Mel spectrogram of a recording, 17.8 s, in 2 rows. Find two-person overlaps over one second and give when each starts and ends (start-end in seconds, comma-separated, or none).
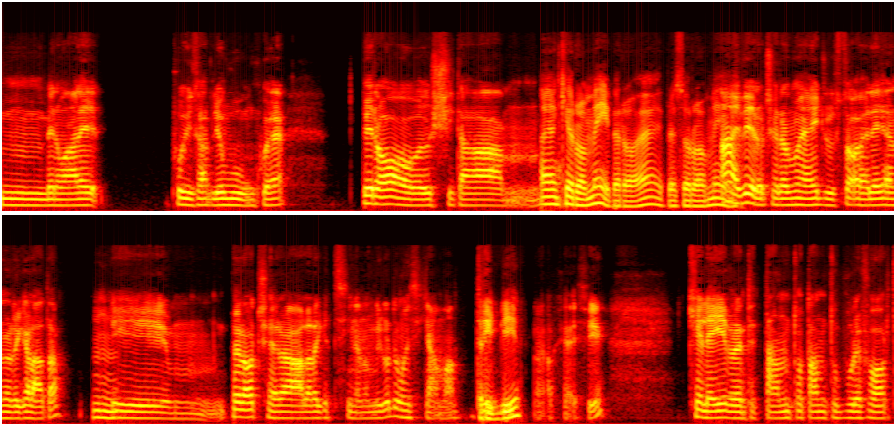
none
